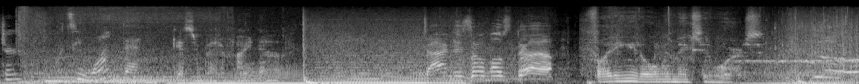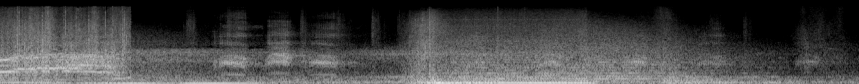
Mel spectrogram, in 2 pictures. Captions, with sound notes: What's he want, then? I guess we better find out. Time is almost up! Fighting it only makes it worse. [Jared screams] [Crow caws]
